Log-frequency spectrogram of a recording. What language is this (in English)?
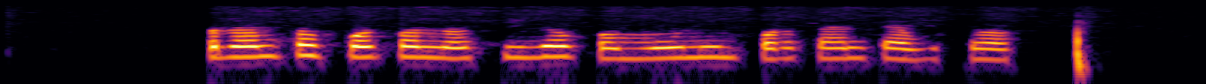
Spanish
